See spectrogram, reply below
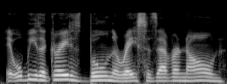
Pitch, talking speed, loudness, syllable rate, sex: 175 Hz, 290 wpm, -15 LUFS, 6.0 syllables/s, female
